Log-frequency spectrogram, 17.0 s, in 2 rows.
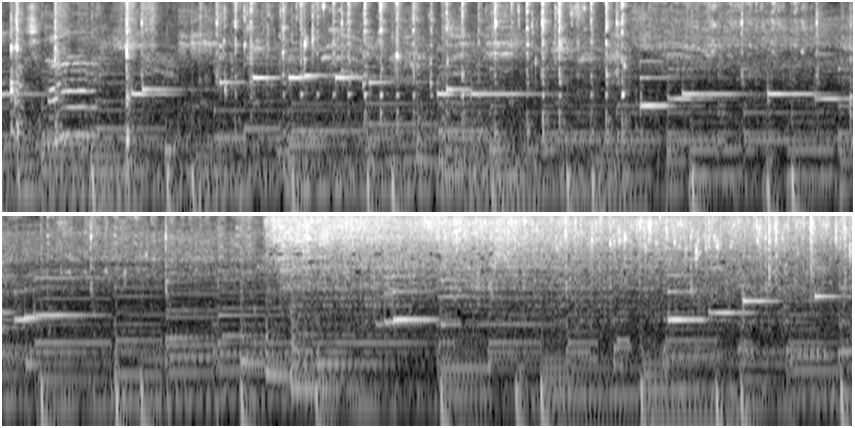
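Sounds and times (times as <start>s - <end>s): background music with simple melody: 0.0s - 17.0s
food sizzling in frying: 8.9s - 17.0s.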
